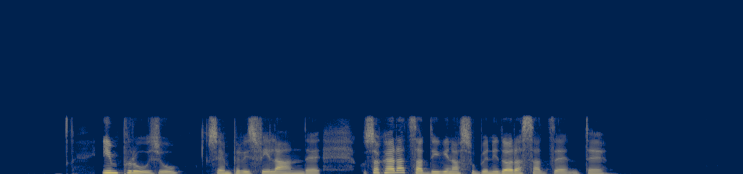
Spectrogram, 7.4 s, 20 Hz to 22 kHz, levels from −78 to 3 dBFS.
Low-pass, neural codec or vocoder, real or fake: 7.2 kHz; codec, 16 kHz, 1 kbps, X-Codec, HuBERT features, trained on LibriSpeech; fake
